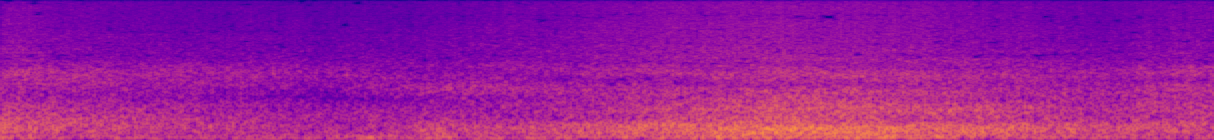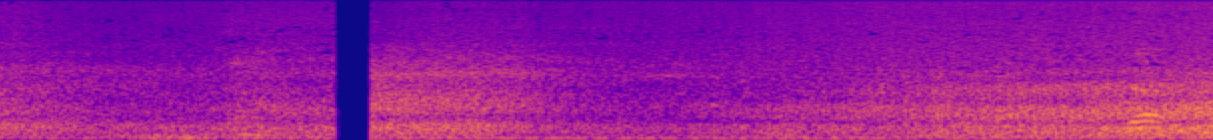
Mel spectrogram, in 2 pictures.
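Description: Small surf breaking and washing up a sandy beach, a rushing wash that swells and fades twice, with wind buffeting the microphone.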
